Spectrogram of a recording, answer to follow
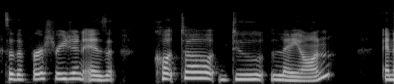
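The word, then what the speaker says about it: Coteaux du Layon: be so proud so the first region is Koto do Leon and it's spelled like Koto de Leon so you have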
